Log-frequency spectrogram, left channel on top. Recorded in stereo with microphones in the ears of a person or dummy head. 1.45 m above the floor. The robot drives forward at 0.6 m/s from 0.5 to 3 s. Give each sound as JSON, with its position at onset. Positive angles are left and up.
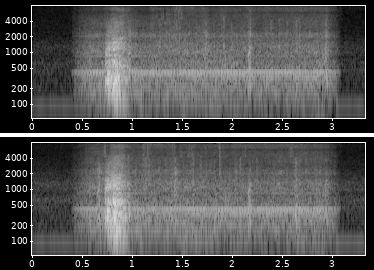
{"t": 0.7, "sound": "a thud", "side_deg": -30, "distance_m": 1.2}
